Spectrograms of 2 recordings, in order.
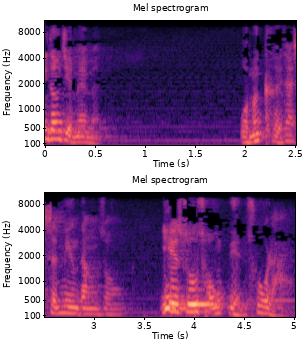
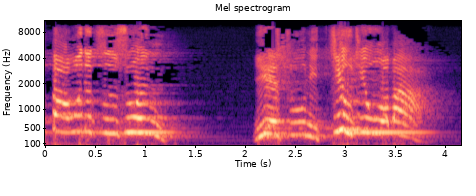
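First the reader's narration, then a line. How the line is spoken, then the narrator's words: Loud pleading cry. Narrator (Chinese): 他大声的这个呼求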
